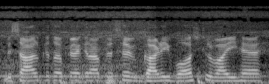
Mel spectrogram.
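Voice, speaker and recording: A man's voice: high-pitched, monotone, brisk. A middle-aged man talking casually to a camera outdoors at a car wash, explaining each step with many fillers. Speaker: vlogger. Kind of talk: casual vlog commentary. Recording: outdoor street noise behind voice. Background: cars and outdoor urban noise.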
